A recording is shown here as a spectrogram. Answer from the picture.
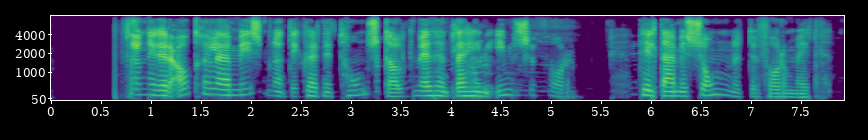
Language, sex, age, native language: Icelandic, female, 50-59, Icelandic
